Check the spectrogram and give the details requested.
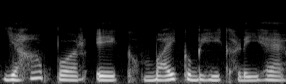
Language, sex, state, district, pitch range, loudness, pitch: Hindi, female, Himachal Pradesh, Shimla, 195-225 Hz, -17 LUFS, 200 Hz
